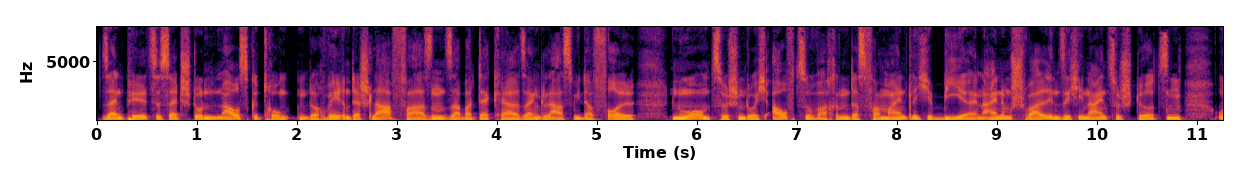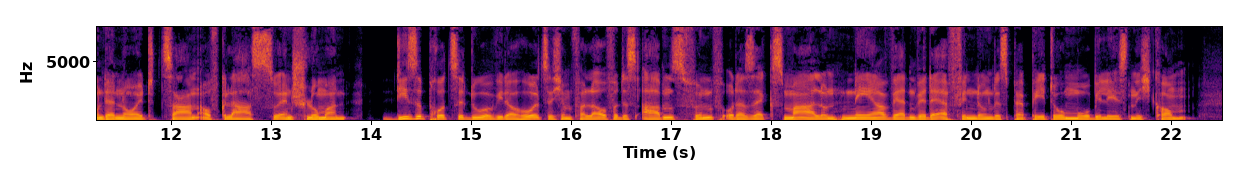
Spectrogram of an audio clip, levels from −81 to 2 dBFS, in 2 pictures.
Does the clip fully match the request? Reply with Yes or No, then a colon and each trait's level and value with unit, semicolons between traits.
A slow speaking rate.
No: average, 160 wpm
